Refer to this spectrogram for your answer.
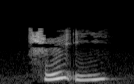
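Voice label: "迟疑", Mandarin Chinese; hsk; chinese flashcards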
